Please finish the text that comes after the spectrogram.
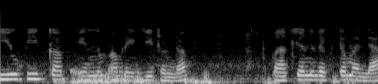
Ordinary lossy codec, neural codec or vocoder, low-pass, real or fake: Opus, 64 kbps; none; 5.4 kHz; real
